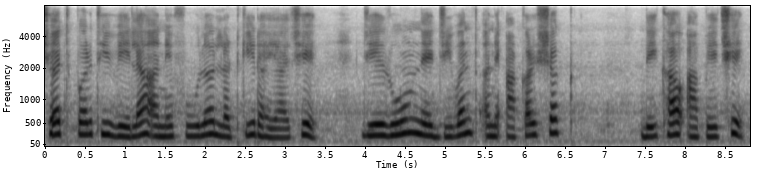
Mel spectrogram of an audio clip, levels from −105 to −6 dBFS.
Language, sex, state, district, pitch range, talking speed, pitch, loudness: Gujarati, female, Gujarat, Valsad, 210-255 Hz, 115 wpm, 235 Hz, -15 LUFS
